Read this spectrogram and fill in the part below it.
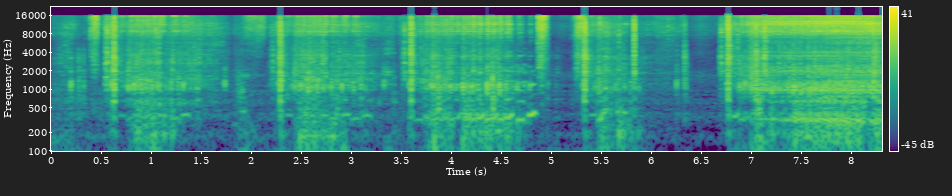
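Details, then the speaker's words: Yamaha 15 hp outboard, warm, with a new spark plug: repeated recoil pulls with brief sputtering catches that die out. It stalls when put in gear and compression comes and goes; hard starting from a clogged exhaust and stuck piston rings, suspected from lack of servicing. "Mesinnya sangat susah hidup walaupun di posisi panas."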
